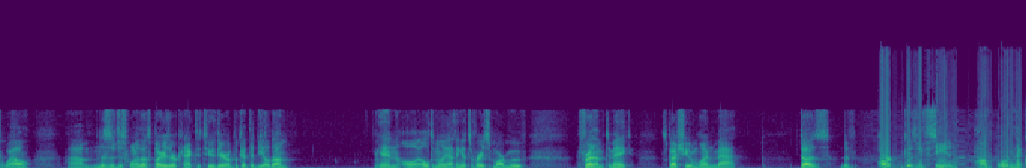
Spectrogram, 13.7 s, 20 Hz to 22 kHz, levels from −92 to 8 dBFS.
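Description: From 11.65 s to the end, the speech turns to a rigid 200 Hz metallic buzz: robotic sound from repeated short buffers, likely 5 ms repeats replacing most of the audio.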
